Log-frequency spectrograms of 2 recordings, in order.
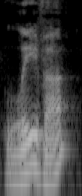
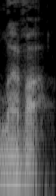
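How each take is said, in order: First: The first vowel is a long 'ee' sound. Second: The first vowel is a short 'eh' sound. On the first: This is the speaker's own accent's way. "as an Australian, we say lever ... we rhyme fever and lever" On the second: This is how another accent says it. "not lever ... they rhyme ever and lever"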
